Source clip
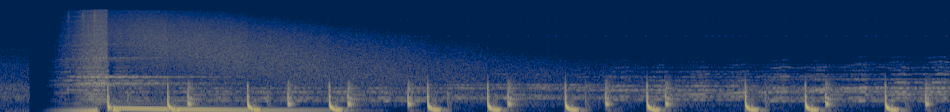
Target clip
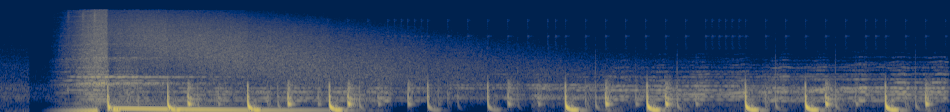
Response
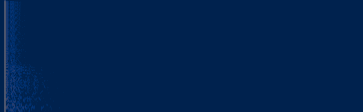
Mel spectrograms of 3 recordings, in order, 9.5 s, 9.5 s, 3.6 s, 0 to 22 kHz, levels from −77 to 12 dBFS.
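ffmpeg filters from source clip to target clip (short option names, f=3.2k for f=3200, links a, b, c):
-filter_complex "[0:a]asplit=2[a][b];[b]adelay=300,highpass=300,lowpass=3.4k,asoftclip=type=hard:threshold=-18dB,volume=-13dB[c];[a][c]amix=inputs=2:normalize=0,dynaudnorm=f=140:g=9:m=11.5dB,asettb=1/sr,asplit=3[d][e][f];[d]atrim=end=3.924[g];[e]atrim=start=3.92:end=5.32,asetpts=PTS-STARTPTS,afade=t=in:d=0.004:c=qsin,afade=t=out:st=1.396:d=0.004:c=qsin,highpass=f=990:p=1[h];[f]atrim=start=5.316[i];[g][h]acrossfade=d=0.004:c1=hsin:c2=qsin[j];[j][i]acrossfade=d=0.004:c1=qsin:c2=hsin"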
